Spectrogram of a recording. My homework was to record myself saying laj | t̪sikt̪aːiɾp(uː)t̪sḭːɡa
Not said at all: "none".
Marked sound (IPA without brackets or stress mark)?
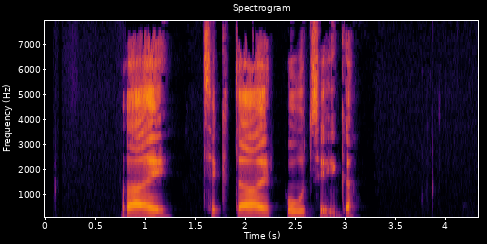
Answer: uː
